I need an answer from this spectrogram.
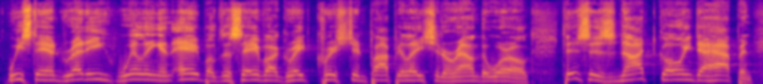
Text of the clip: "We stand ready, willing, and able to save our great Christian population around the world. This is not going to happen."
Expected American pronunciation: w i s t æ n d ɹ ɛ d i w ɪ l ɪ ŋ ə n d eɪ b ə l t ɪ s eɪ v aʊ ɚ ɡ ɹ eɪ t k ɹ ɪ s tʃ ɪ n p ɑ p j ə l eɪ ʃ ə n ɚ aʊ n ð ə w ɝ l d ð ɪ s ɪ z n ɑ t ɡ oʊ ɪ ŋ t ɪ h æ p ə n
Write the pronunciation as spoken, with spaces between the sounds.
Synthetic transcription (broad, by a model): w i s t æ n d ɹ ɛ d i w ɪ l ɪ ŋ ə n eɪ b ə l t ɪ s eɪ v aʊ ɚ ɡ ɹ eɪ t k ɹ ɪ s tʃ ɪ n p ɑ p j ə l eɪ ʃ ə n ɚ aʊ n ð ə w ɝ l d ð ɪ s ɪ z n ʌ t ɡ oʊ ɪ ŋ t ɪ h æ p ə n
